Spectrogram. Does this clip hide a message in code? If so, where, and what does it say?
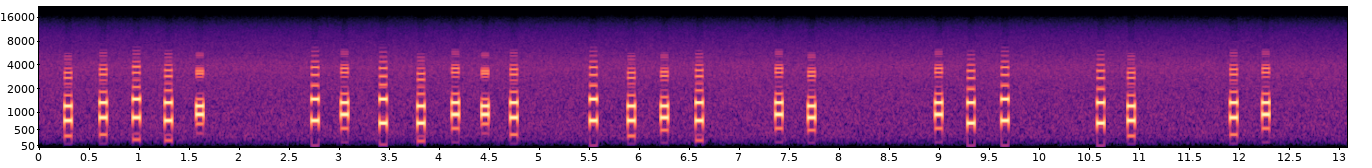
Yes: DTMF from 0.2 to 12.3 s, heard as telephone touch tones, dialled by hand, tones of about 80 ms. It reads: 4895* 60310*8 6475 07 026 24 80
